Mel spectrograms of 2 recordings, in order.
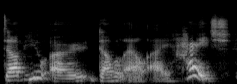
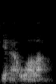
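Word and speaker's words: voilà: Yes, and this is, of course, a mispronunciation of the French word voila, meaning behold, and this is pronounced, voila.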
